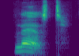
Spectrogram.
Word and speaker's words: blessed: Here, blessed is the past participle form of the verb “bless” the "-ed" is pronounced with a /t/ following the “ed” pronunciation rule.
